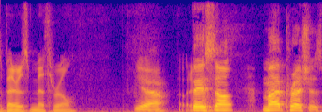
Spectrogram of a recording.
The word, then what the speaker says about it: mithril: think so it's yeah I always said mithril but the movie said me thrill me to meet the real me 30 look sounds better as mithril yeah based on my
